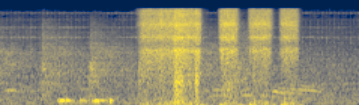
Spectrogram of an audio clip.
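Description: A spray can hisses in a long burst followed by three shorter sprays, loud, after a few soft clicks and rattles, as paint is sprayed over grey cement blocks.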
